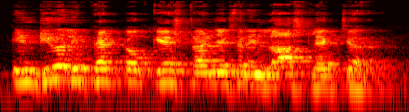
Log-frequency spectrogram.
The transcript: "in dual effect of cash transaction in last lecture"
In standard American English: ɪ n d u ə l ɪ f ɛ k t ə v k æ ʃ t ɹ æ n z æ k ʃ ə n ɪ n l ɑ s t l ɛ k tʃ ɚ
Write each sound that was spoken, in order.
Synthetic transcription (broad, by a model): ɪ n d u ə l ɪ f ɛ k t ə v k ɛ s t ɹ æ n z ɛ k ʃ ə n ɪ n l ɑ s t l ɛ k tʃ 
